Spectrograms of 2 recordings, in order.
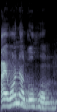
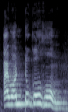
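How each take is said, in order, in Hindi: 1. 'Want to' को जोड़कर 'wanna' बोला जाता है। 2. 'Want to' पूरा बोला जाता है, दो अलग शब्दों के रूप में। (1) "नेटिव स्पीकर्स कैसे बोलते हैं?" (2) "जैसे हम कहें"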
